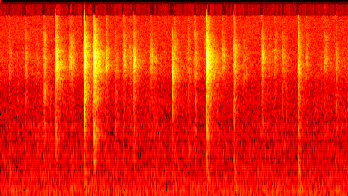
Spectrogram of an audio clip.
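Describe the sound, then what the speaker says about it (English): Someone types on a computer keyboard, with irregular quick clacks and taps, some louder key strikes standing out, close by and with no speech. "bad typing here"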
